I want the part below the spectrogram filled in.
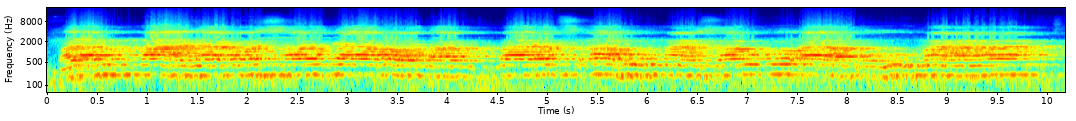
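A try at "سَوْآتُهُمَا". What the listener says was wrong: Jangan panjang-panjang. Sawatuhuma. Tuhuma. Nah, hanya dua harokat ya, jangan lebih. Oke, syajarata pendek semua ya. Syajarata badat lahuma sawatuhuma.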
